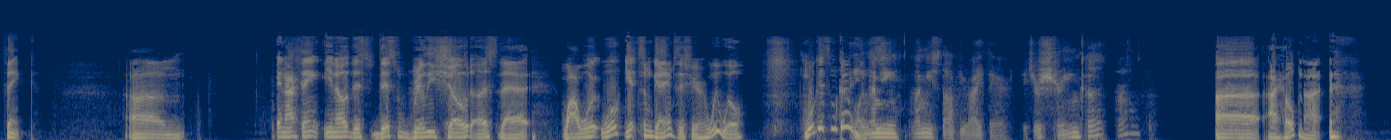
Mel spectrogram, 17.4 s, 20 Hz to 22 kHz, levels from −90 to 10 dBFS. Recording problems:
garbled, watery; badly; nothing above 7.5 kHz

